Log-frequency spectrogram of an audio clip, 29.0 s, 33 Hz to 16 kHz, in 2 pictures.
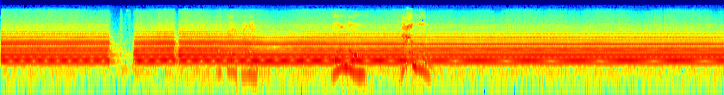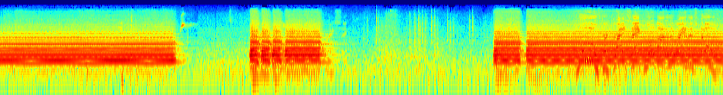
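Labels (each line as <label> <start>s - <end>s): A car horn sounds. 0.0s - 3.5s
A car horn honks continuously for a long time. 3.6s - 18.1s
A person speaks in an annoyed tone. 4.3s - 5.3s
A person speaks in an annoyed tone. 6.6s - 9.0s
A car honks aggressively four times in quick succession. 19.4s - 21.0s
A car horn sounds. 24.2s - 29.0s
One person tells another to get out of the way. 26.0s - 29.0s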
